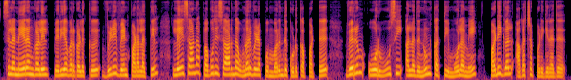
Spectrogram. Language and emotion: Tamil, neutral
